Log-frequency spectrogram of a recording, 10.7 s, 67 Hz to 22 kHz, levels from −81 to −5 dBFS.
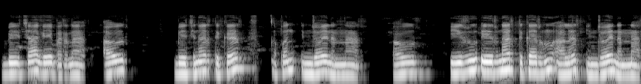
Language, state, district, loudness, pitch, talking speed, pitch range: Kurukh, Chhattisgarh, Jashpur, -18 LUFS, 150 Hz, 95 wpm, 140-165 Hz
